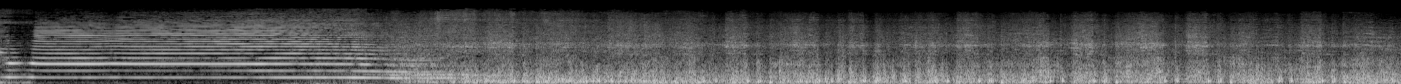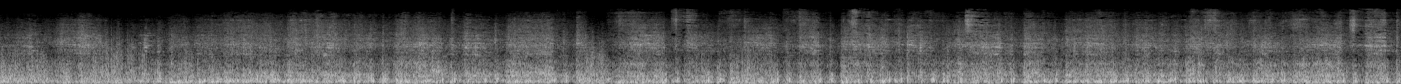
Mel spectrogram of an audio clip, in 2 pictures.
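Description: A WAP-7 electric locomotive's horn sounds one long blast of about four seconds, its pitch dropping slightly as it ends. Then the train of LHB coaches passes close at speed: steady wheel rumble with rapid clatter of wheels on the rails.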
